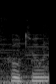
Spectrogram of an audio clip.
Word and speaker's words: Futo: Futo is pronounced Futu, not Futo like Alistair does, because in Portuguese it reads different.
